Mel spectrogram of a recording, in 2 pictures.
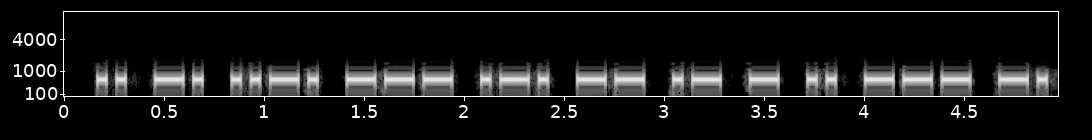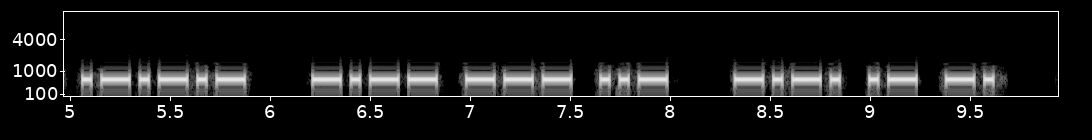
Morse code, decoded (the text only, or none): INFORMATION. YOU CAN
